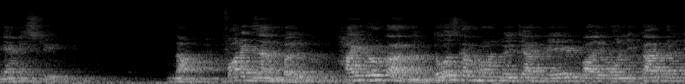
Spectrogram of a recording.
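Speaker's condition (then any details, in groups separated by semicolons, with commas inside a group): No condition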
